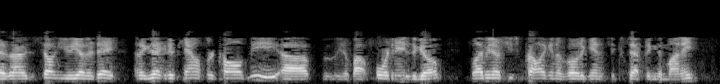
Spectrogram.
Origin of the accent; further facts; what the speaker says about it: New Hampshire, United States; Well, calling from Colorado again, but … from New Hampshire.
